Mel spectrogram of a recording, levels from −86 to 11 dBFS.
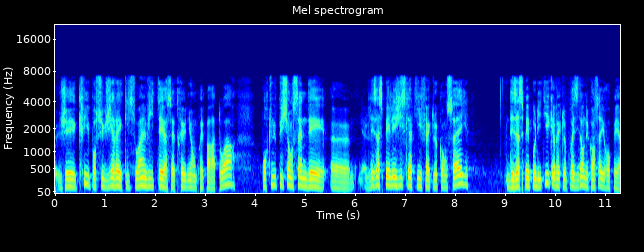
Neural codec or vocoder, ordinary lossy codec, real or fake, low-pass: codec, 16 kHz, 2 kbps, X-Codec, WavLM features, trained on Multilingual LibriSpeech; none; fake; 7.2 kHz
